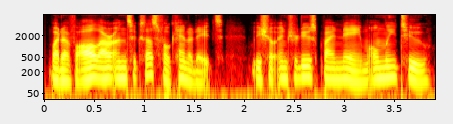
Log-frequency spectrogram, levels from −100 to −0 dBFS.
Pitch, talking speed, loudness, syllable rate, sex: 120 Hz, 200 wpm, -20 LUFS, 6.8 syllables/s, male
